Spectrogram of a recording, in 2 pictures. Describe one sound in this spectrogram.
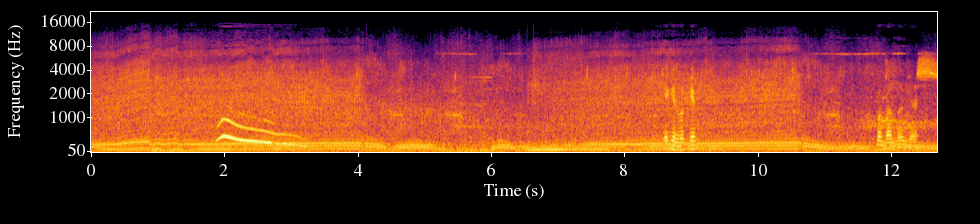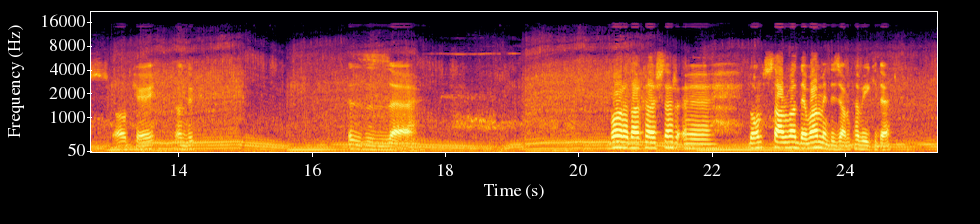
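A car engine hums steadily, rising and falling as it speeds up and slows down.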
